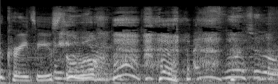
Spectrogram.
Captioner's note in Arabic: الأم تضحك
